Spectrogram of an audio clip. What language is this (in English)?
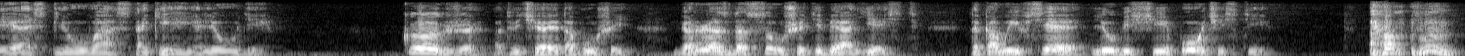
Russian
